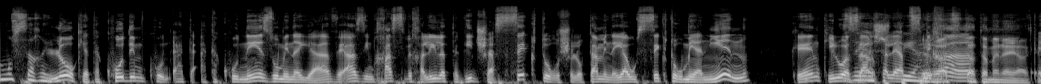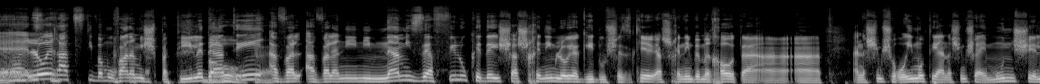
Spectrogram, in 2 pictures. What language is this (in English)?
Hebrew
